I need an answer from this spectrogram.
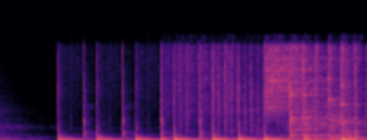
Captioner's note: none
